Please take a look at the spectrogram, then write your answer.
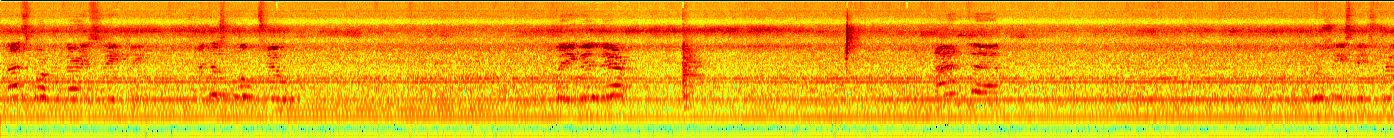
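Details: Wadkin thicknesser test-run after rise-and-fall mechanism repair and calibration: steady even motor hum with a constant low drone and no knocks, rattles or grinding; normal smooth running.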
